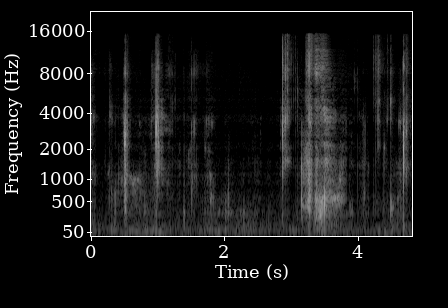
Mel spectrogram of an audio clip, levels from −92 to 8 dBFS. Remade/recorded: remade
